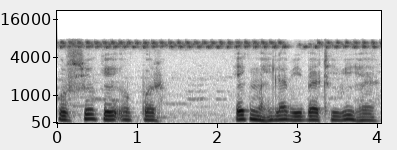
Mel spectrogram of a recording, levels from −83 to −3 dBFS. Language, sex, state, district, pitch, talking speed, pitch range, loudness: Hindi, male, Uttar Pradesh, Saharanpur, 130 Hz, 135 wpm, 125-140 Hz, -16 LUFS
